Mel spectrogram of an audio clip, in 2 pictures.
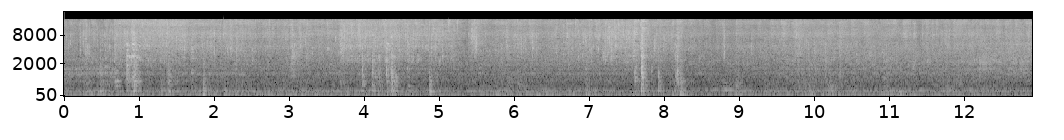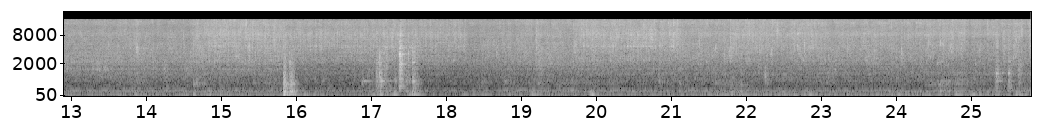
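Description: Pieces of hen sizzling as they fry in a pan on a gas burner, a steady hiss, with a few sharp knocks of a spatula against the pan, the loudest about two-thirds of the way through.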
